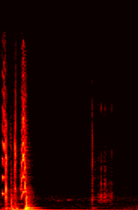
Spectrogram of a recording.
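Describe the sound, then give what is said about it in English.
A quick cluster of clattering knocks, then a pause and a brighter glassy clink that rings briefly, as drinks are poured and glasses are clinked together. No one speaks. “And with that, we will pour our drinks and clink our glasses, and then the rules come into effect, and the podcast also begins.”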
